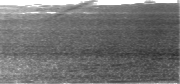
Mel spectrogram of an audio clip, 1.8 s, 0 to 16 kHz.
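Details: 2015 Mahindra Xylo diesel after a no-start caused by a relay fault, fixed with a scan tool and ECM unlock: it climbs smoothly from idle to a steady higher rev with no misses or rattles. Normal revving.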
